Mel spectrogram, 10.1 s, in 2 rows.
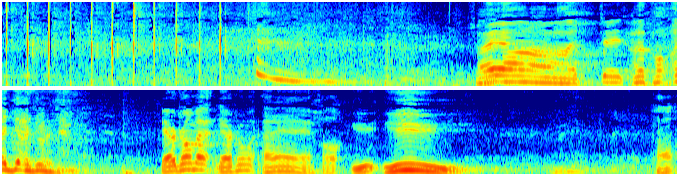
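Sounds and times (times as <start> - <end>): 
rhythmic clapping at a Beijing comedy stage show: 0.0 - 3.5
speech: 1.9 - 2.6, 3.6 - 8.6.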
